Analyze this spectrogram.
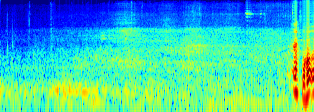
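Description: Motorbikes drive past on a nearby street.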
